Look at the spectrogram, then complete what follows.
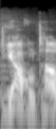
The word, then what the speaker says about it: Yveltal: Like, I'll say Yveltal and then I'll be like, for those of you who don't know, we pronounce it Yveltal on this channel.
